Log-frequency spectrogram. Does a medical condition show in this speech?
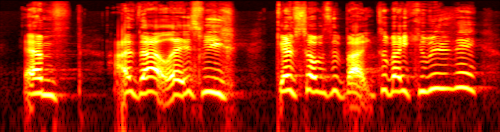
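Yes: cerebral palsy.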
